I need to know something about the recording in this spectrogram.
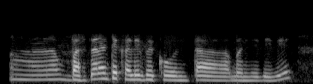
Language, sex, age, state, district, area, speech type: Kannada, female, 18-30, Karnataka, Shimoga, rural, conversation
